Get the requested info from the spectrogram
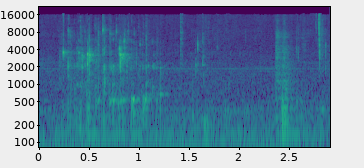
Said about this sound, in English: Yeah, you could hear me glug, glug that right out of the can. I needed it. I didn't even pour it into a glass. It's that good.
